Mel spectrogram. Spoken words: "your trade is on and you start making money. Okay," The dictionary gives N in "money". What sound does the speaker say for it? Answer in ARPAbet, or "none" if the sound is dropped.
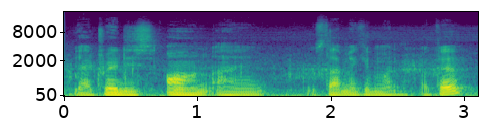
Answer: N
